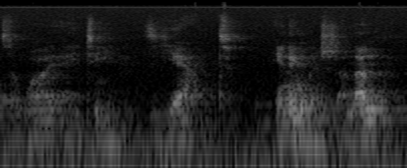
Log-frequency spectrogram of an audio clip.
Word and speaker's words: Yat: His name is pronounced in Swedish Yat. So that's, and then he spelled it so it sounded like Yat in English, as close as possible. So Y-A-T, Yat in English.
